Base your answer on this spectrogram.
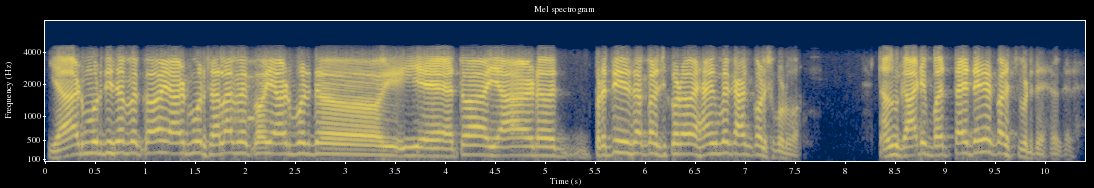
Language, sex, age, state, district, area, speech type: Kannada, male, 45-60, Karnataka, Uttara Kannada, rural, conversation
